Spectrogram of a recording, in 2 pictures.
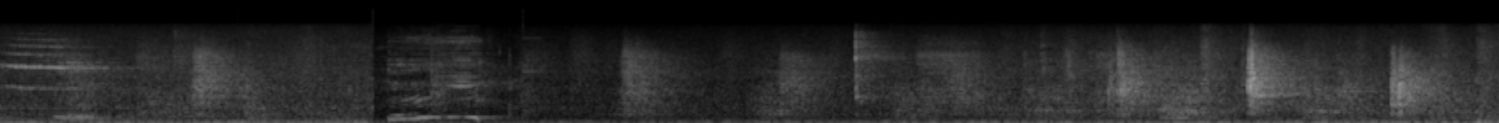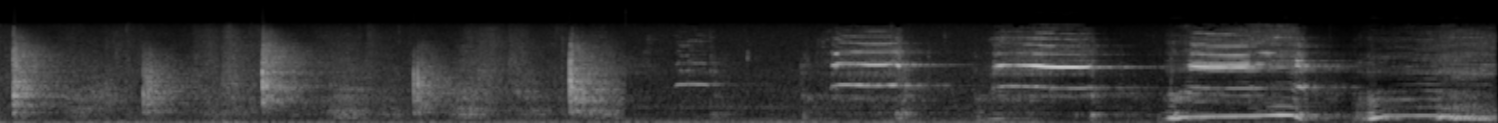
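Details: Saint Bernard named Ours 'talks' in dinosaur-like sounds. A short rising-falling moan comes first, then a long stretch of scattered thuds and clicks. It ends with several loud, harmonic, swooping groans close together.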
